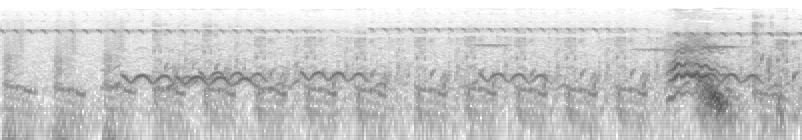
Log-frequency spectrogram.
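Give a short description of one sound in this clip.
Water splashes as a game character wades through it.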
